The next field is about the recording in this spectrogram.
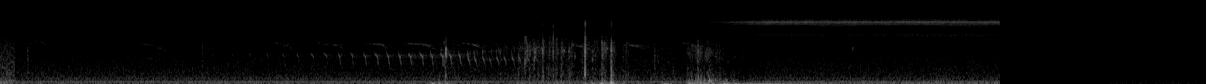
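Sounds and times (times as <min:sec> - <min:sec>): wings flapping: 0:04.3 - 0:07.6
bird splashing in water: 0:04.4 - 0:06.3
camera hiss: 0:07.3 - 0:10.0.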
